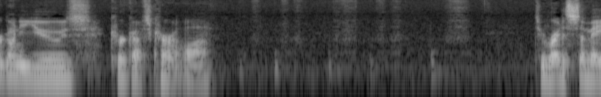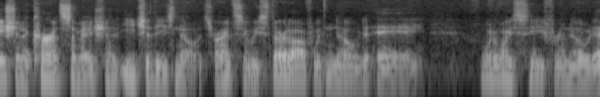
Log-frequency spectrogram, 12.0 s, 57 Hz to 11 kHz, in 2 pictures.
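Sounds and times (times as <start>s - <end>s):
marker writing on paper: 2.4s - 4.8s.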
